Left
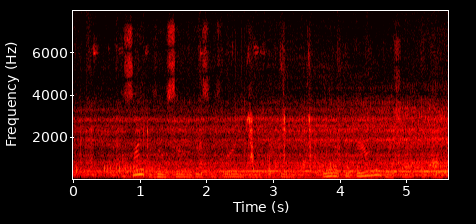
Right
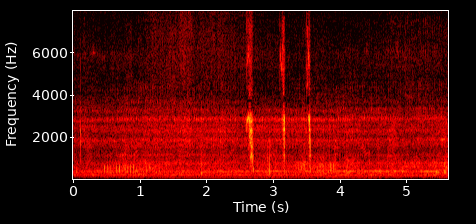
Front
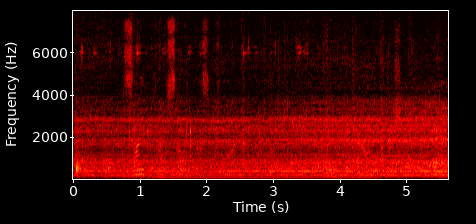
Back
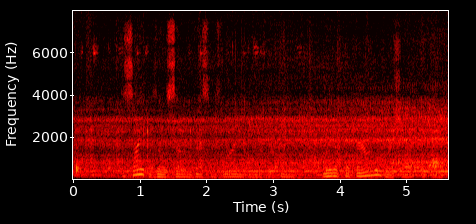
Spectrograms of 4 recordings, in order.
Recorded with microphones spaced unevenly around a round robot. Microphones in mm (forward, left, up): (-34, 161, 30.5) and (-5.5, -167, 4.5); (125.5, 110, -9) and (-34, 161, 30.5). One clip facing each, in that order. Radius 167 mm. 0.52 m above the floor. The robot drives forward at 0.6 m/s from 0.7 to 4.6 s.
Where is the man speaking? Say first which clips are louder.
Left 3 dB, back 9 dB; 115° left; by 5.5 s 130° left.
